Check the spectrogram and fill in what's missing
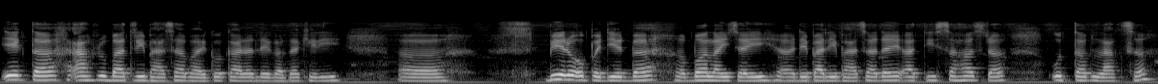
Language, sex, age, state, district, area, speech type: Nepali, female, 30-45, West Bengal, Kalimpong, rural, spontaneous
